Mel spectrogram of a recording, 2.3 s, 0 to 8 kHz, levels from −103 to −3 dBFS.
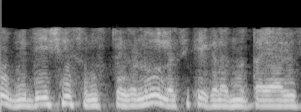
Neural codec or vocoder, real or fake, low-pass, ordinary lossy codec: codec, 16 kHz, 4 kbps, X-Codec, WavLM features, trained on Multilingual LibriSpeech; fake; 7.2 kHz; AAC, 16 kbps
